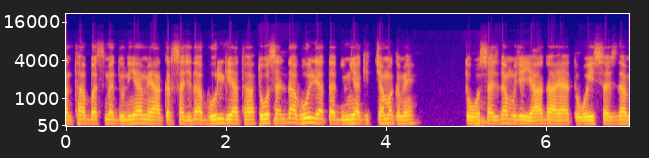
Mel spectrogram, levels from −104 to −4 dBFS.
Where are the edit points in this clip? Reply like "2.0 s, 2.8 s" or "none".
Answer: 2.4 s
